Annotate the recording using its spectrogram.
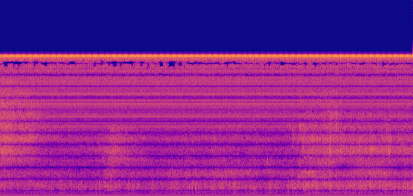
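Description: Steady background hum and hiss from an old recording, with no distinct sound standing out.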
